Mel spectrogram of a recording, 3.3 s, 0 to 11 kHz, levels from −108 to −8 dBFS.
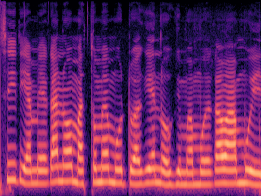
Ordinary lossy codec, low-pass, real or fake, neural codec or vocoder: none; none; real; none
